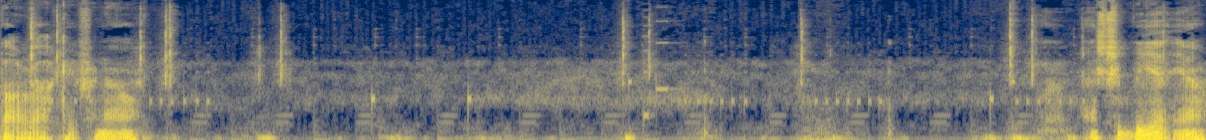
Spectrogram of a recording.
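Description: Short electronic blips chatter as game text scrolls.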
